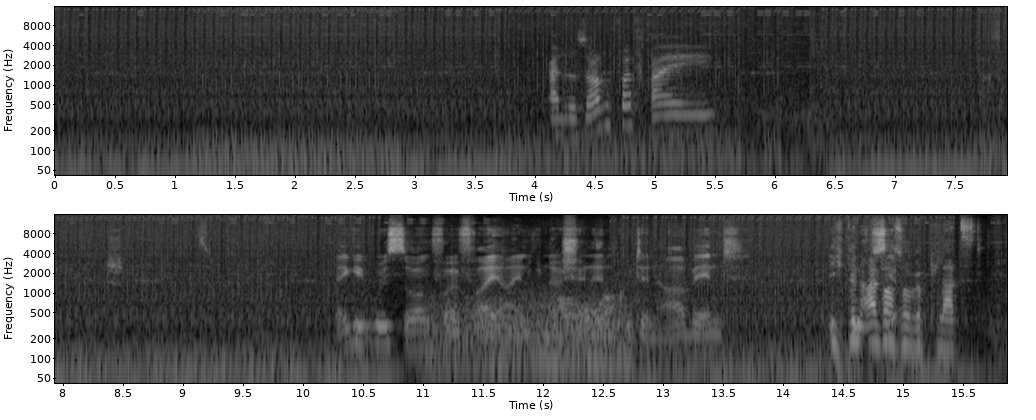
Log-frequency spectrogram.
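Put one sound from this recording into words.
A spacecraft engine drones steadily.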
